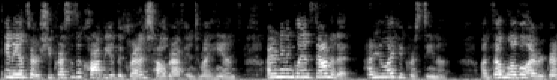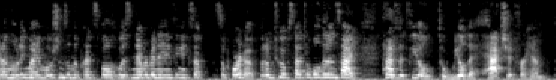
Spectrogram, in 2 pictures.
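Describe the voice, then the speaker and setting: Female story narrator, high pitch, bright tone, animated, emphatic read-aloud delivery. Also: fast, poor audio. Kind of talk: expressive first-person audiobook narration.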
